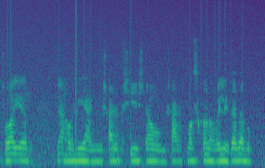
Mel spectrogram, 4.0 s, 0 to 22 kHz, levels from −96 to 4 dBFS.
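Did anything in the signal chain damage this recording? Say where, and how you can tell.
No, nothing in the chain has damaged this speech; the only thing under it is the room's own background noise, sitting about 18 dB below the voice, which belongs to the recording rather than to any stage of the system.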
